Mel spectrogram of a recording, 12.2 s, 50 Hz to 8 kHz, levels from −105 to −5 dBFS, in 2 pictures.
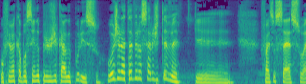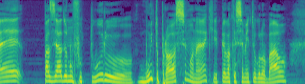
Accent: Brazilian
